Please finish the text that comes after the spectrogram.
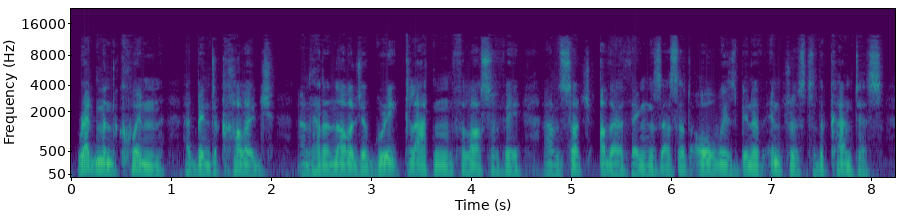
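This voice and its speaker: A man playing a scheming, self-pitying gentleman rogue who narrates his own life in a formal, self-justifying way for a radio drama. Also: fairly low pitch, moderate pace, hardly any pauses, slightly rough, no room sound. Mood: smug, measured.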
